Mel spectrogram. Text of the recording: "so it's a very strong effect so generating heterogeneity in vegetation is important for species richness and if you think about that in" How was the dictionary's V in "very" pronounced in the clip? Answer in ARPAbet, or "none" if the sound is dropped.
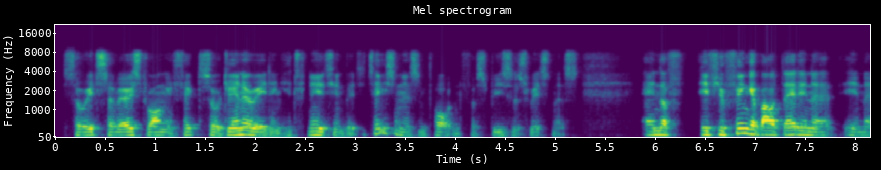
V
